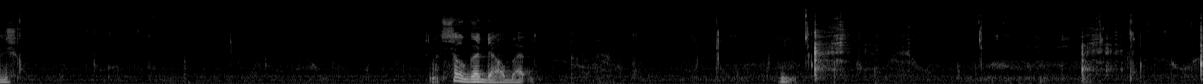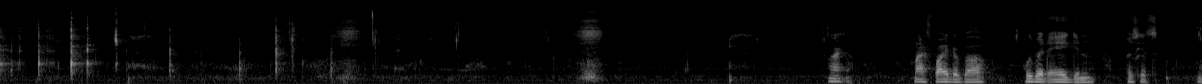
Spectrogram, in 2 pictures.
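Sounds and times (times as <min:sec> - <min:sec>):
chewing food: 0:00.1 - 0:04.3, 0:05.4 - 0:17.8.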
